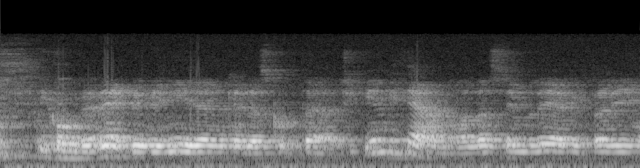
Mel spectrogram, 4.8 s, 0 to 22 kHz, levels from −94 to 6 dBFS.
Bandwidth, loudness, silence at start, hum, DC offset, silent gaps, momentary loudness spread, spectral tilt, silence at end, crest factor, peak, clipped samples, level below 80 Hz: 7.2 kHz; -15 LUFS; 0 s; none; under 0.1%; none; 8 LU; -6.5 dB/octave; 0 s; 14 dB; -2 dBFS; under 0.1%; -46 dBFS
